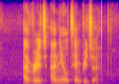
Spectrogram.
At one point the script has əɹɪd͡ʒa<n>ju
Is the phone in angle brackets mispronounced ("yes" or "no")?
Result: no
